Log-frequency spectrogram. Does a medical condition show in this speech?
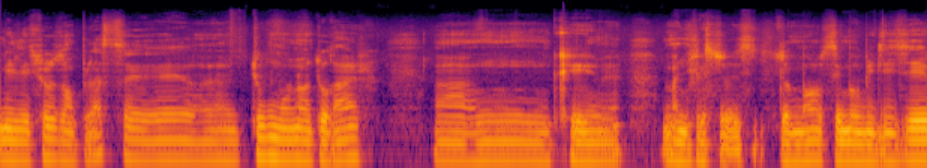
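Yes: Huntington's disease; inherited, 43 repeats.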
